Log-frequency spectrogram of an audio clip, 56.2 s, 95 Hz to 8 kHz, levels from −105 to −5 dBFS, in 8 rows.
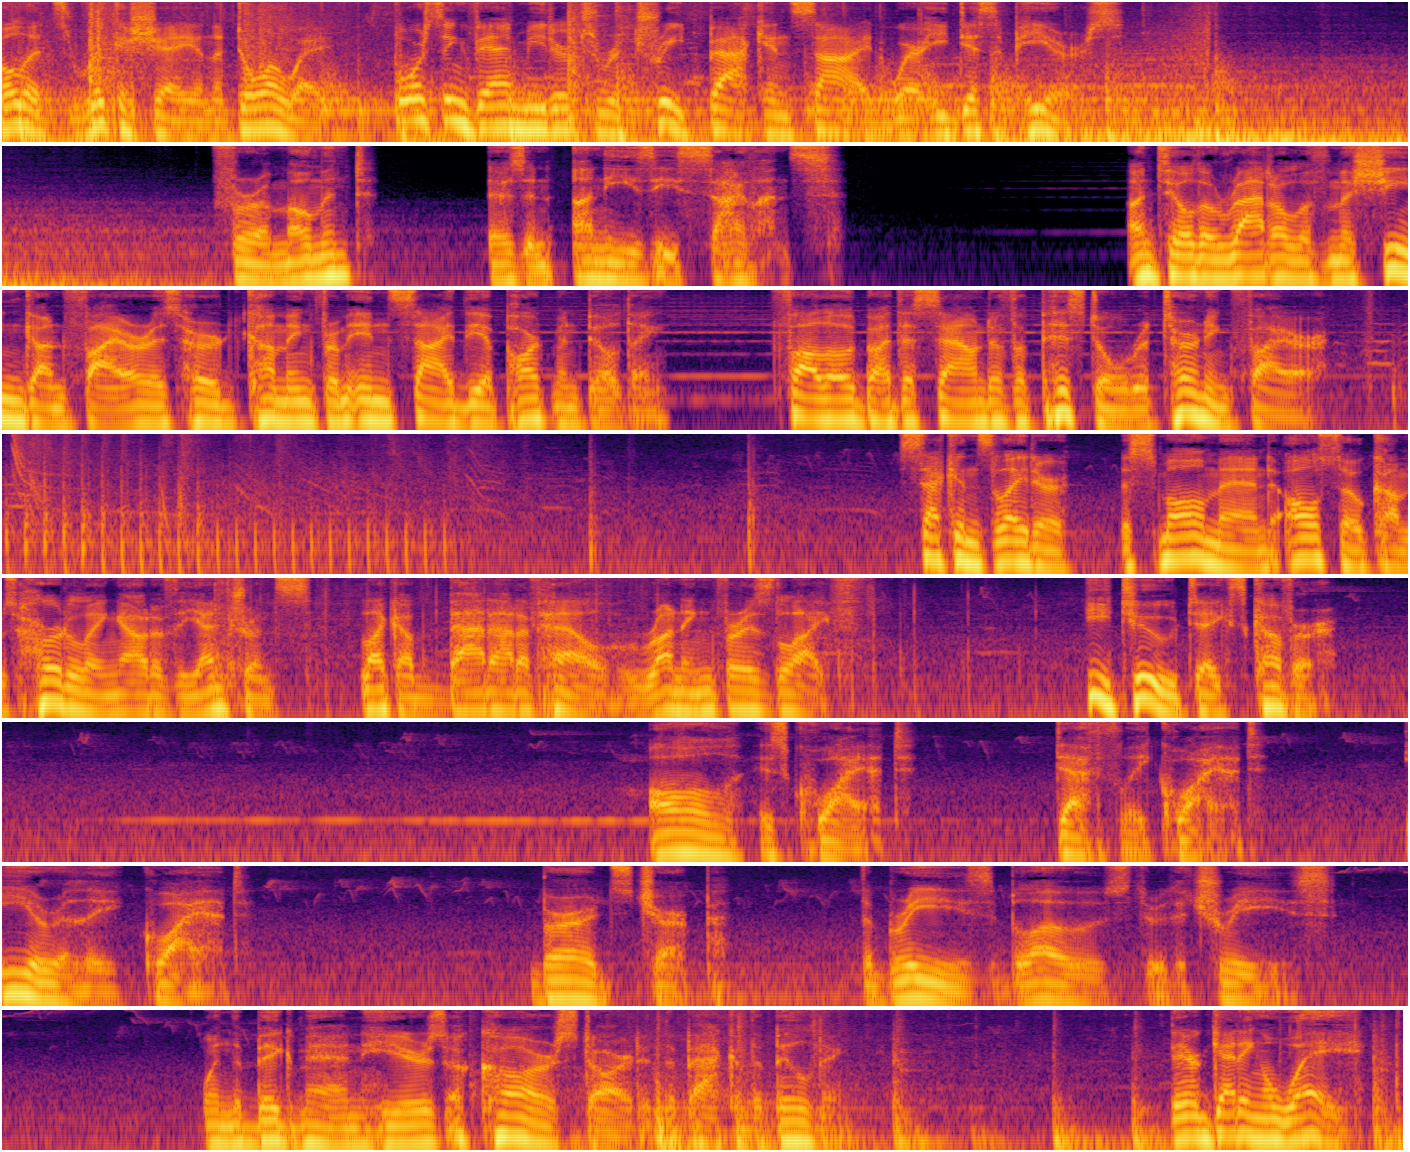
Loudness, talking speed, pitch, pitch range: -20 LUFS, 110 wpm, 105 Hz, 90-120 Hz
